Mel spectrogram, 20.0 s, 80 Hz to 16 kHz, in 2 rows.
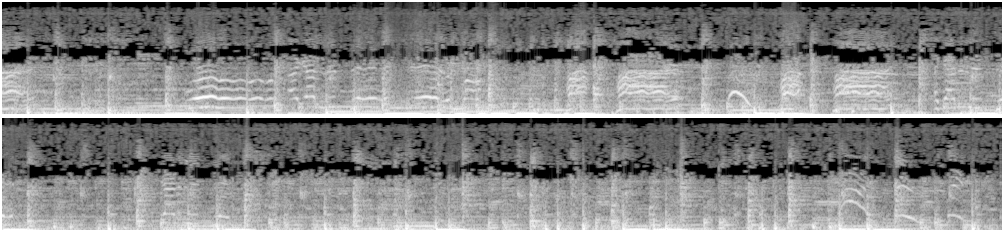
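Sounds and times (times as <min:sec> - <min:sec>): upbeat band music: 0:00.0 - 0:20.0.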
